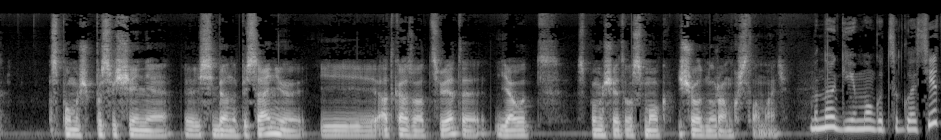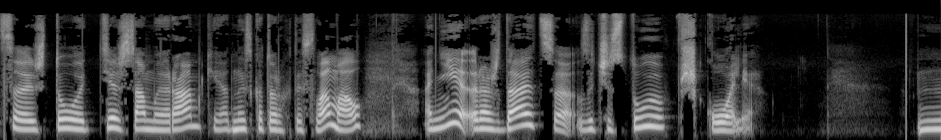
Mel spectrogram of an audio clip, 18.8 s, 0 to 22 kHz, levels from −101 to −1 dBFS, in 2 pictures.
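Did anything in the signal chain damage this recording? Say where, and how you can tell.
Yes. The damage is at the digital interface between two devices, a word clock fault. Sharp ticks run through the speech from 0.43 s to 18.47 s. They come at a steady rate, about every 0.4 s, roughly fifty in all. The receiving device is running on its own clock, not locked to the sender. The clocks drift apart, at a rate in the region of 50 ppm. Each time they slip, one sample is dropped or repeated, and that makes each tick.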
